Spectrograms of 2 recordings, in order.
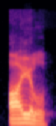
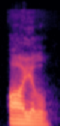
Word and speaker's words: I'll: Ile. A lot of people do not know the right pronunciation of it. So repeat after me. I will comes together we call it ile. Repeat after me. Isle.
